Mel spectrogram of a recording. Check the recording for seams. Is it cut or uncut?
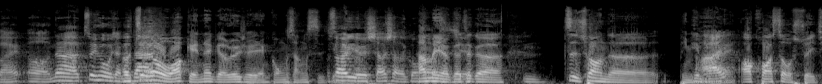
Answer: uncut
